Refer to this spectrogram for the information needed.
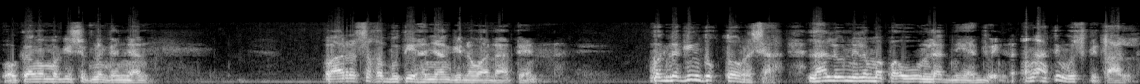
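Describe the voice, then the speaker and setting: Radio drama casting: man to play domineering Filipino dad, medium-pitched, firm and authoritative, faint noise behind. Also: lively intonation, normal speed, pauses often, natural voice. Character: stern, domineering middle-aged father, hospital-owning doctor.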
